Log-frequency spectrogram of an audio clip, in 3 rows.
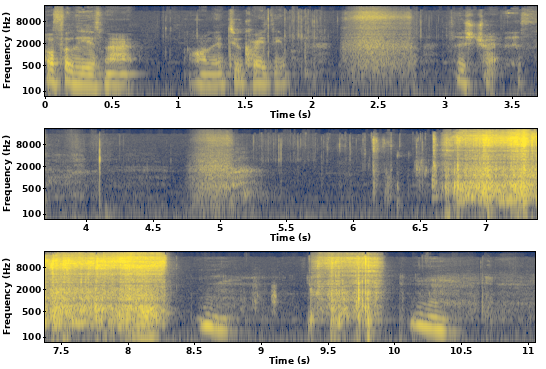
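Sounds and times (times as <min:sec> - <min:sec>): person slurping noodles: 0:06.2 - 0:08.4, 0:09.0 - 0:10.0.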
